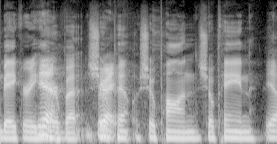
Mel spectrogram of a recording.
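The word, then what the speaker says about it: Chaupain: Chop Bakery.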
